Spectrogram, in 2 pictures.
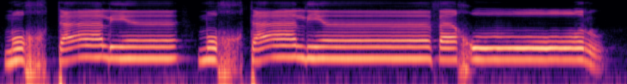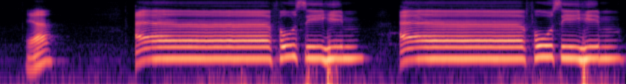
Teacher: fa ah bibir bawah sama gigi atas fa diarahkan. Dengungnya tadi disamarkan kemudian diarahkan ke huruf fa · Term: ikhfa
